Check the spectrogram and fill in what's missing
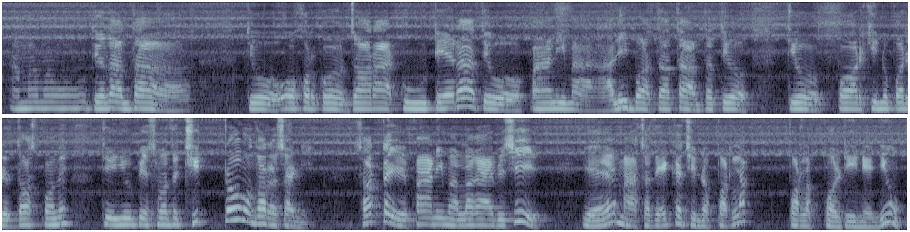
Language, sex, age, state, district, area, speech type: Nepali, male, 60+, West Bengal, Kalimpong, rural, spontaneous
